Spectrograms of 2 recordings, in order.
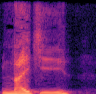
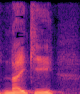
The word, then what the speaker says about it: Nike: I'm pretty sure it's just, unless there's a company I'm forgetting about, I'm pretty sure at the D1 level, it's just Nike, two syllables, Nike.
